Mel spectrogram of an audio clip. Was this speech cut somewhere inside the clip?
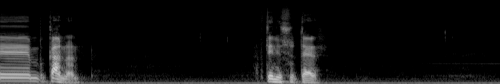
no; 0 cuts

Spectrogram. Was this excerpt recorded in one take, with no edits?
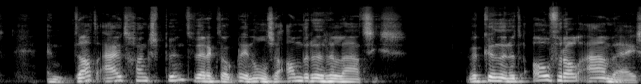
no; 1 cut; at 2.4 s

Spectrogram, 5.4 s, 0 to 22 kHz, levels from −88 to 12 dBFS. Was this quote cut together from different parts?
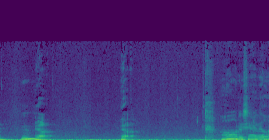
no; 0 cuts

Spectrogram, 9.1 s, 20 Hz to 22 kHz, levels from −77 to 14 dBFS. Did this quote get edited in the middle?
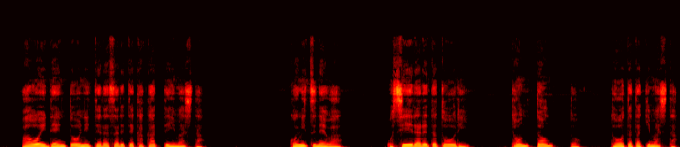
no; 0 cuts

